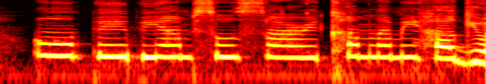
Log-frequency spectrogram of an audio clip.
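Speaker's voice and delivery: very high, tender, soothing, consoling tone. Acting out a mother when her child comes home crying: imitating a mother comforting. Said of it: "Or she could be like".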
